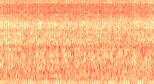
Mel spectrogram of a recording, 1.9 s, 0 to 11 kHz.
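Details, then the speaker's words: International 4400 DT466 diesel truck, thought to be a 2004, first run after sitting, having cranked slowly; metal flakes seen in fuel filter: heavy diesel idle, mostly smooth with slightly uneven throb and occasional soft stumble; slight miss, cause not found. "However, it's got a stumble. I think I can feel a little slight miss."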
